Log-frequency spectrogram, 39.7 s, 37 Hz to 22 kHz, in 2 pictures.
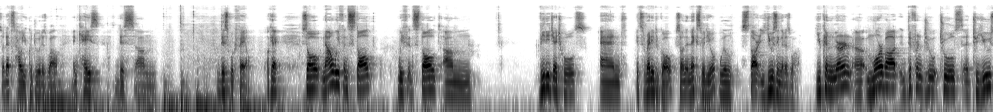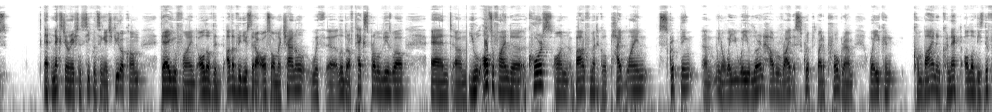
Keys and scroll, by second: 0.4-4.1 typing, 5.6-6.3 typing.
